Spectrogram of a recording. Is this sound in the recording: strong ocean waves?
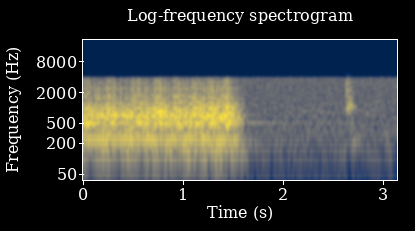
no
